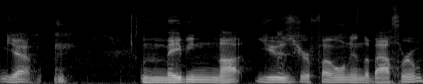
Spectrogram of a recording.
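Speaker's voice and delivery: slow, pointed tone. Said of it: "And I'm like".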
